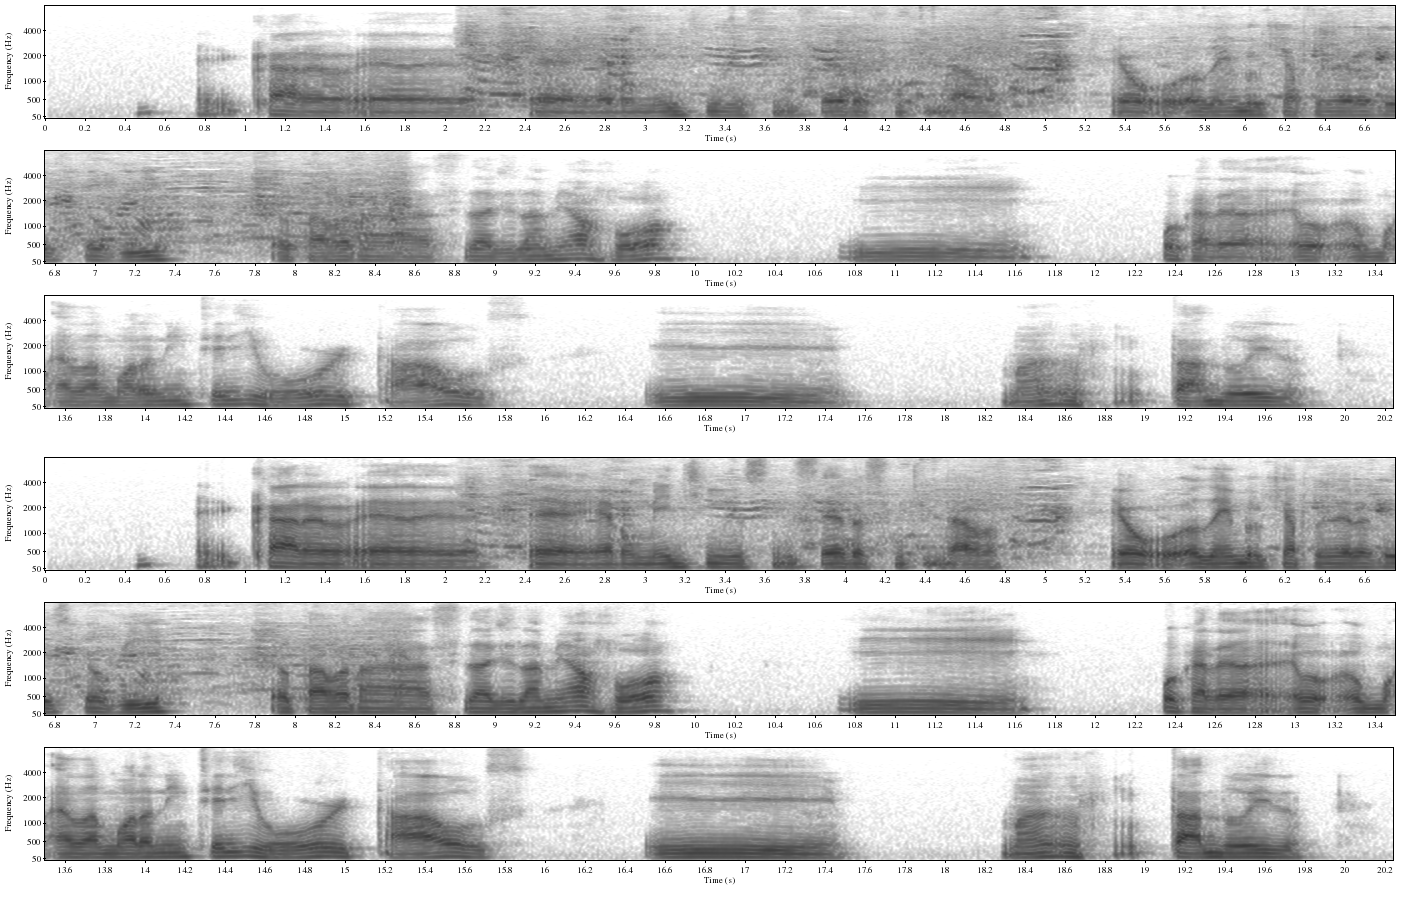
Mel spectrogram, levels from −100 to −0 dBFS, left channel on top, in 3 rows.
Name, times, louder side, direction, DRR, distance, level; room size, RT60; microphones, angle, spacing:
voice 1, 0.5-4.8 5.3-7.4 7.9-9.9 10.7-11.7 12.3-15.8 16.5-17.5 18.3-19.8, right 5 dB, 85° right, 0.4 m, -32 dB
sound 1, 2.0-8.6, left 3 dB, 15° left, 0.5 m, -43 dB
4.8 x 2.9 x 3.2 m
head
